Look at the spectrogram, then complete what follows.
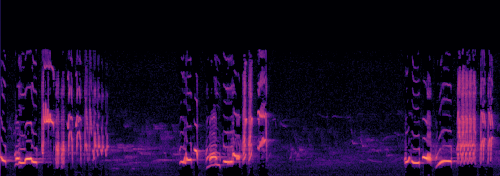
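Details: Female common blackbird sings three separate phrases, each pausing a few seconds before the next. Each opens with rich, slurred flute-like whistles and ends in a scratchy, high-pitched chatter of fast squeaks. The background is quiet.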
